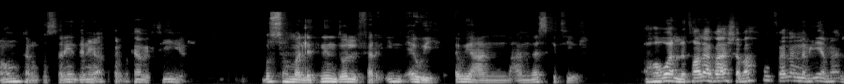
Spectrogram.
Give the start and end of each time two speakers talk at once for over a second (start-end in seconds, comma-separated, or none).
none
